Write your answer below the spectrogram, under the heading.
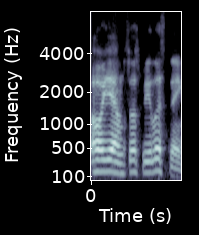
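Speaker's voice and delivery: plain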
